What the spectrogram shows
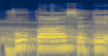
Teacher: ఉపాసతే అని ఊతో పలకకూడదు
